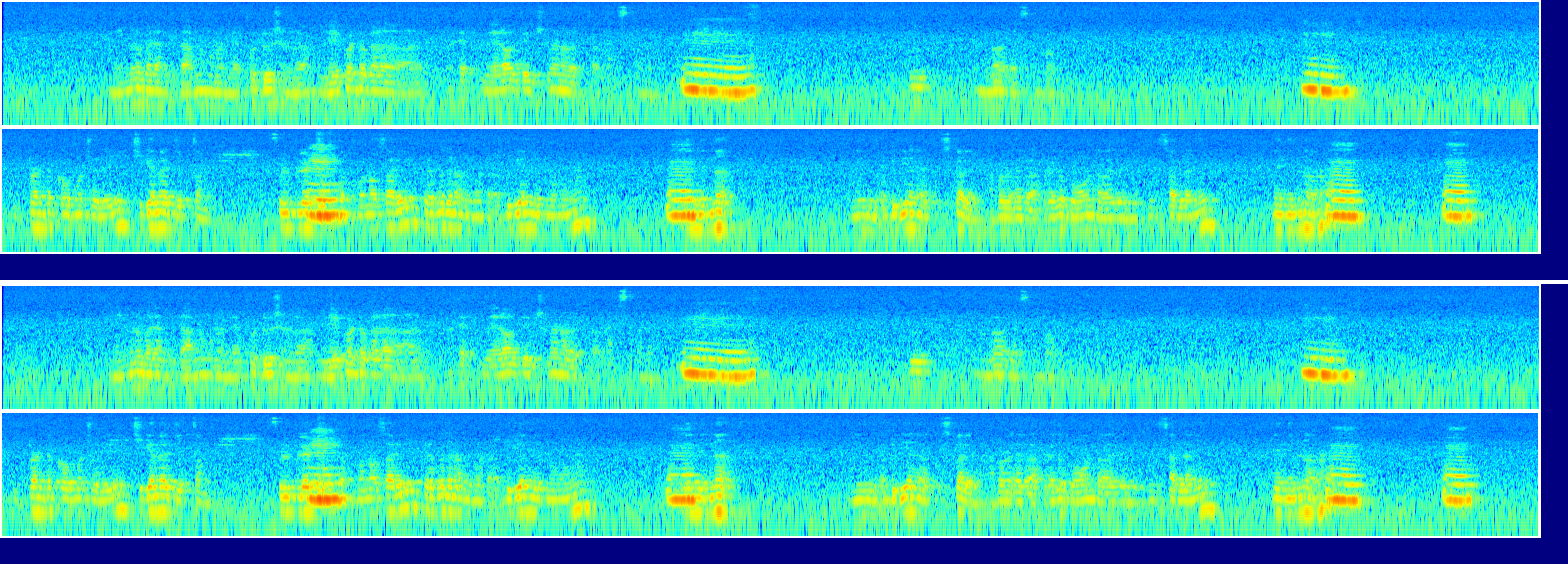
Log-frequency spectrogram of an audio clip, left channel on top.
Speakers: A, in the centre; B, on the left.
A: నేను కూడా మరి అంత దారుణంగా ఉండను లే ఫుడ్ విషయంలో లేప్ కొంటవ్ గదా ఆ ప్త్ అంటే వేరే వాళ్ళ తో కలిసి అయినా కడతా ఖచ్చితంగా
B: మ్మ్
A: తిన్నది కచ్చితంగా పాపం
B: మ్మ్ హ్హ్
A: <unintelligible> ఎప్పుడంటే కోపం వచ్చేది చికెన్ దే చెప్తం ఫుల్ ప్లేట్
B: ఉమ్
A: చేప్తా మొన్నొసారి తిరుపతిలో అనుకుంటా బిర్యానీ చెప్పినాను
B: హ్మ్
A: నేను తిన్నా నేను తిన్నది బిర్యానీ అది కుసుకాయల అప్పుడు పడదా అప్పుడైతే బాగుంటది అదేని చెప్పేసి సర్లే అని నేను తిన్నా
B: హ్మ్ హ్మ్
